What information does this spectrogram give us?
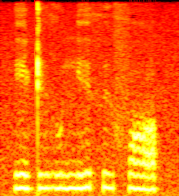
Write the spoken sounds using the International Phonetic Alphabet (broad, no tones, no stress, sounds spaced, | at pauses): e ʈ ɨ ð u n ɪ θ ɨ f ɔ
